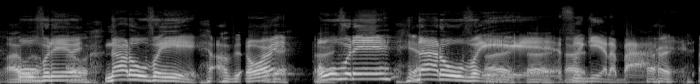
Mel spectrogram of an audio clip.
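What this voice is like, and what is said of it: Put-on blue-collar accent. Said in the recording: “how's my accent? ... It's good. ... little less blue collar”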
